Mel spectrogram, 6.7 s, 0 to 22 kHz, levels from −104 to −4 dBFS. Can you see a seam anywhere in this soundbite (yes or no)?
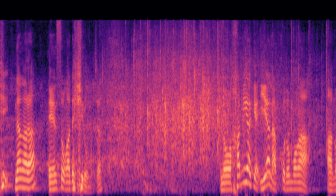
no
